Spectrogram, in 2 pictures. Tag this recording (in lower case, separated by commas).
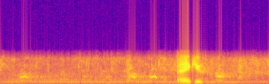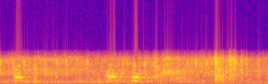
speech, bow-wow, dog, animal, domestic animals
